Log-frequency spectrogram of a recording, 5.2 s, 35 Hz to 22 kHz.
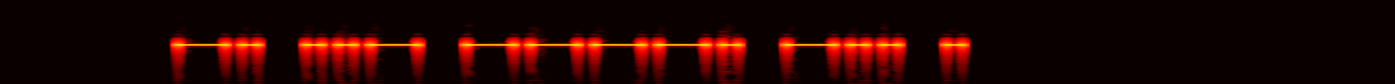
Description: Morse code, heard as a keyed tone, about 21 wpm, 700 Hz. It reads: NU9DE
